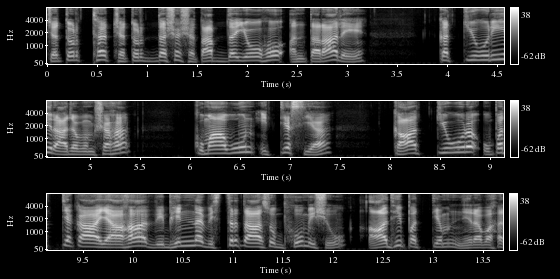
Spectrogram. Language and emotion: Sanskrit, neutral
